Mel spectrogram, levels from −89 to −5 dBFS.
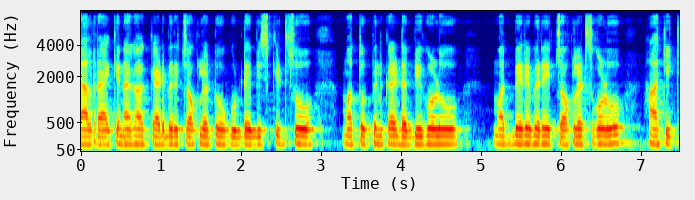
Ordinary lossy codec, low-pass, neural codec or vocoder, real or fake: none; 7.2 kHz; vocoder, 44.1 kHz, 128 mel bands, Pupu-Vocoder; fake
